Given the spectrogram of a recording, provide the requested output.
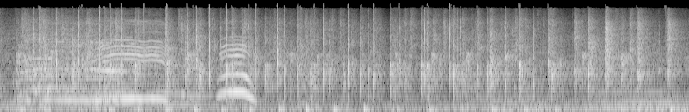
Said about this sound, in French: Je crois que c'était là les applaudissements.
